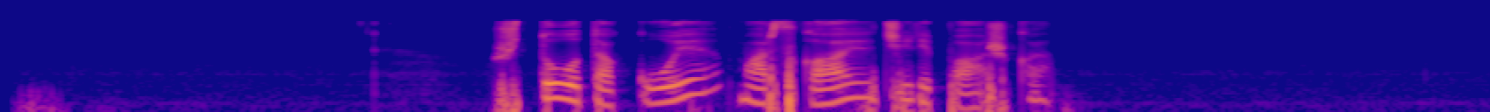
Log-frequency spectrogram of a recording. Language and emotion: Russian, neutral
